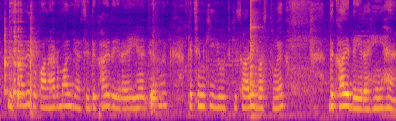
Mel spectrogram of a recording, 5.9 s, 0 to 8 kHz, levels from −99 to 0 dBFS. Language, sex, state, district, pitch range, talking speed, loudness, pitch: Hindi, male, Uttarakhand, Tehri Garhwal, 225-255 Hz, 210 wpm, -20 LUFS, 235 Hz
